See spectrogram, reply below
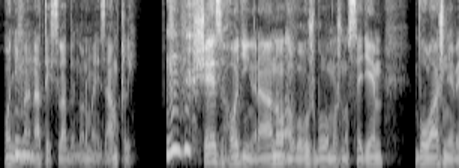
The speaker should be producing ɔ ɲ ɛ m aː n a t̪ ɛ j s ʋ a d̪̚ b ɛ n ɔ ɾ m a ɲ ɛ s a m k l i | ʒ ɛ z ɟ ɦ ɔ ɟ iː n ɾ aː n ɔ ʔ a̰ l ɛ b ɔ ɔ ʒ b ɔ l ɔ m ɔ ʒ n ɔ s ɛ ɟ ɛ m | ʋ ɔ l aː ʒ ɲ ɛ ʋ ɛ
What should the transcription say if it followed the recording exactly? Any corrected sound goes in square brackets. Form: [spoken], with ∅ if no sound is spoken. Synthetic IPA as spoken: ɔ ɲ [i] m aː n a t̪ ɛ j s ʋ a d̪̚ b ɛ n ɔ ɾ m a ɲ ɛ [z] a m k l i | [ʃ] ɛ z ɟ ɦ ɔ ɟ iː n ɾ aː n ɔ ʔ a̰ l ɛ b ɔ [u] ʒ b ɔ l ɔ m ɔ ʒ n ɔ s ɛ ɟ ɛ m | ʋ ɔ l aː ʒ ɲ ɛ ʋ ɛ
